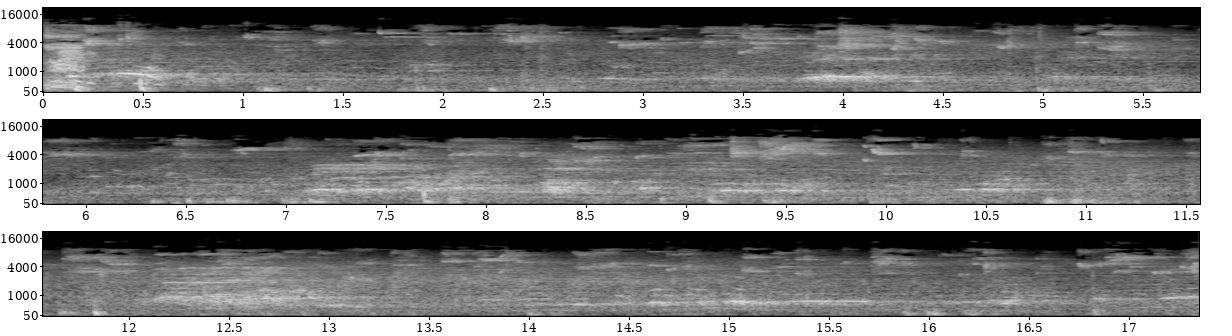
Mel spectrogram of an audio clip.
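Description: A basketball bounces with dull thuds on a wooden floor.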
